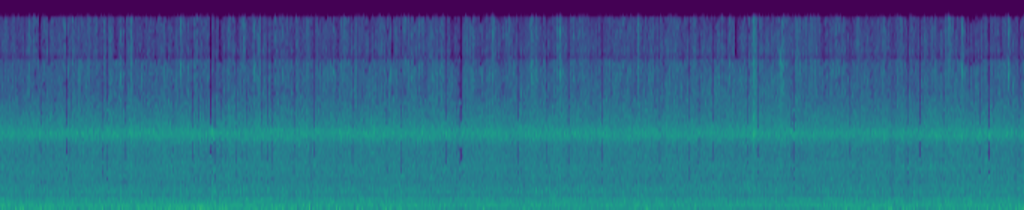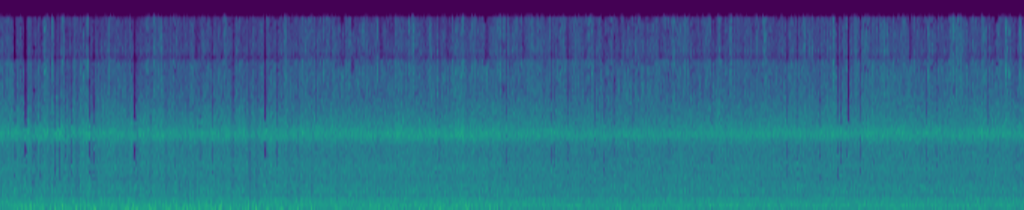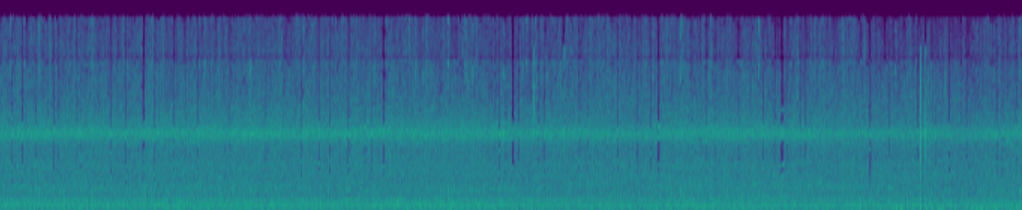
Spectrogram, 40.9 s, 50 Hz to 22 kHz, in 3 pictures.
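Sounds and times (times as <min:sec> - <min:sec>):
wind blowing: 0:33.1 - 0:40.9.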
